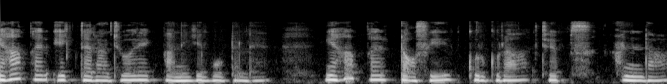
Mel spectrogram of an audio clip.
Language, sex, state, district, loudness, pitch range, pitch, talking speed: Hindi, female, Uttar Pradesh, Jyotiba Phule Nagar, -16 LUFS, 180-205 Hz, 195 Hz, 145 wpm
